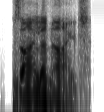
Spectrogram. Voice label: "Xylonite", British

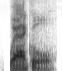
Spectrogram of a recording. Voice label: "waggle", American

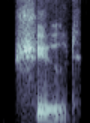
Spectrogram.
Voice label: "shoot", American

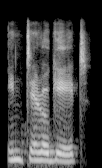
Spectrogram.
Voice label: "interrogate", Indian

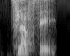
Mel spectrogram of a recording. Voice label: "fluffy", Indian

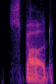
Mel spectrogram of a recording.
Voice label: "spud", American

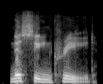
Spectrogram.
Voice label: "Nicene Creed", American

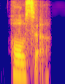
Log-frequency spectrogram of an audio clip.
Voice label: "Hausa", Indian

